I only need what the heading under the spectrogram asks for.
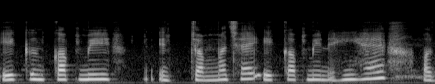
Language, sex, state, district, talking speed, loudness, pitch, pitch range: Hindi, female, Uttar Pradesh, Jalaun, 180 wpm, -19 LUFS, 225 Hz, 215-250 Hz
